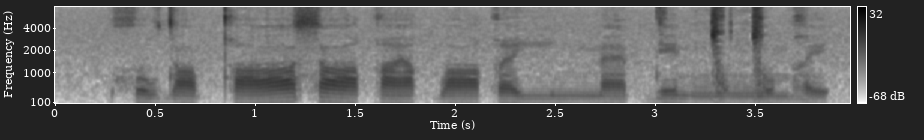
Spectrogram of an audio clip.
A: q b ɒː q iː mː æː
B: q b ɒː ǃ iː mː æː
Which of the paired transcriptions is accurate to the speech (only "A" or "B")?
A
